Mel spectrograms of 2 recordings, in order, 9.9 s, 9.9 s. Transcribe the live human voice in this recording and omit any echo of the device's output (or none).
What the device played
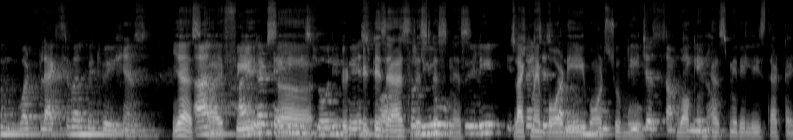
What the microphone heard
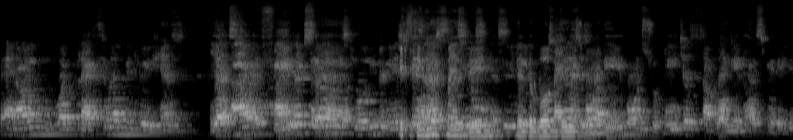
it signals my brain that the workday is over.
